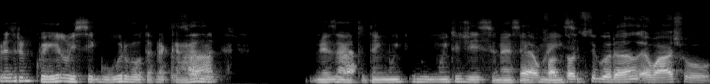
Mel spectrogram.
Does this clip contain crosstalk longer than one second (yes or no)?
no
